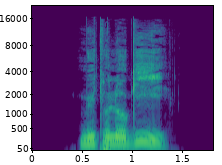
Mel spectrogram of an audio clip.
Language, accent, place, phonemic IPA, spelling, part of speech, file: German, Germany, Berlin, /mytoloˈɡiː/, Mythologie, noun, De-Mythologie.ogg
- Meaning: mythology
